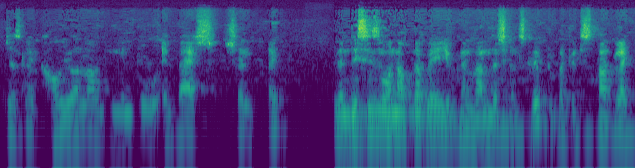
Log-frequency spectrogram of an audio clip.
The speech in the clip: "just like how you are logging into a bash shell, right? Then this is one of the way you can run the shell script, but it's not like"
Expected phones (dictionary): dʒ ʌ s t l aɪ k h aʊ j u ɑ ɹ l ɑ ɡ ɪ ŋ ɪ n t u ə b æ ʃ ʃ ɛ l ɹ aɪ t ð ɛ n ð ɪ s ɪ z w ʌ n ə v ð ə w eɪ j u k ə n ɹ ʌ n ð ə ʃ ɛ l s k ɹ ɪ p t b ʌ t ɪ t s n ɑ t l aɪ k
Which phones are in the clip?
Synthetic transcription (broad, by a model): dʒ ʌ s t l aɪ k h aʊ j u ɑ ɹ n ɑ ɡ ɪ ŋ ɪ n t u ə b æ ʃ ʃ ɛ l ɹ aɪ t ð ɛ n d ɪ s ɪ z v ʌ n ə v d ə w eɪ j u k ə n ɹ ʌ n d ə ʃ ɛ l s k ɹ ɪ p t b ʌ t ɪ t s n ɑ t l aɪ k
